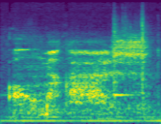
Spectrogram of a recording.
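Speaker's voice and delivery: whispered awe; awed whisper. Real, not acted. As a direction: breathe it out in awe. Admiring, whispered aside.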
